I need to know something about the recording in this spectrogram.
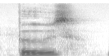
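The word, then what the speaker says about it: Boos: How do you spell it? – B-O-O-S, I think. Just Booze. – Booze. – Booze Philly cheesesteak. – I was thinking like booze, like a drink.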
